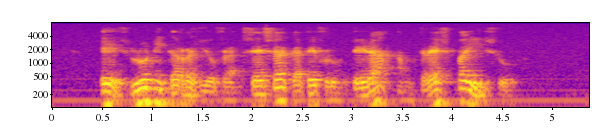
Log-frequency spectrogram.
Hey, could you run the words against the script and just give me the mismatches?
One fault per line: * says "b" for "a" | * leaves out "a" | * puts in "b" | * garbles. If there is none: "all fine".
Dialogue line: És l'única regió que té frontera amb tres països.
* puts in "francesa"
